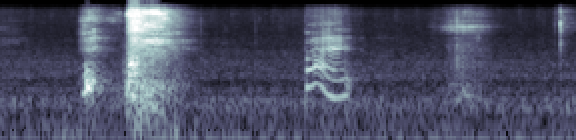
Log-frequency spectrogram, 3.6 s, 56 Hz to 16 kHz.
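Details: Person with a bad cold at 3 a.m., repeated sneezing: a quick in-breath, a loud explosive sneeze, then a shorter voiced sneeze and a faint third.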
